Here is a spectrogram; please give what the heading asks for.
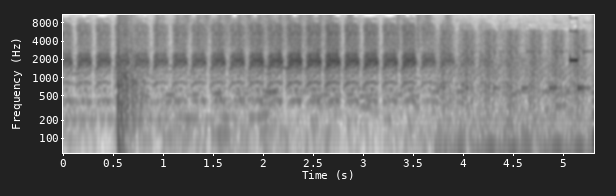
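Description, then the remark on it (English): A duck in a video game quacks rapidly and continuously, a fast steady string of loud, nasal calls, with a brief thump early on and no talking. “Also, wieder ein ganz schönes Nord-Süd-Ost-West-Spiel und wir müssen also die Ente im Auge behalten und wir dürfen auch nicht vergessen, Bonus Items einzusammeln.”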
